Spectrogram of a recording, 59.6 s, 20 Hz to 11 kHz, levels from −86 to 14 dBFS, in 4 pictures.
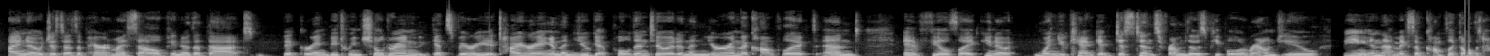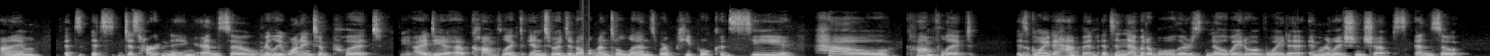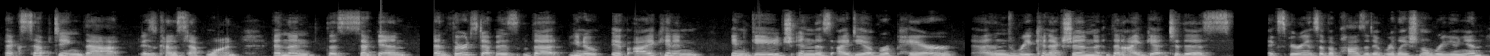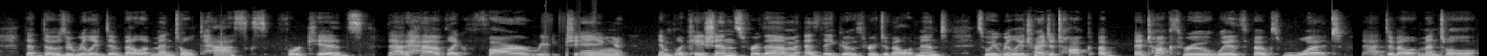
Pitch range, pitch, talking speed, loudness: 175-210 Hz, 185 Hz, 170 wpm, -18 LUFS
